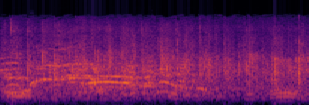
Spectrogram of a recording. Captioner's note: applause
